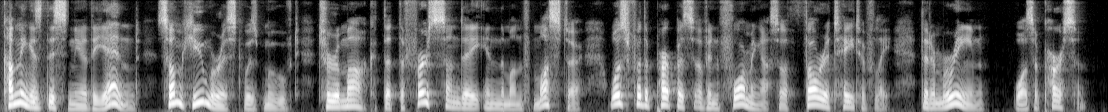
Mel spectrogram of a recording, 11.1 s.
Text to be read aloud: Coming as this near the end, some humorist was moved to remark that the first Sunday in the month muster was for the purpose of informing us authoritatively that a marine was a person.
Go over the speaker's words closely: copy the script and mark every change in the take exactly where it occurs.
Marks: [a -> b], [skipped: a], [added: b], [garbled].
Coming as this near the end, some humorist was moved to remark that the first Sunday in the month muster was for the purpose of informing us authoritatively that a marine was a person.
